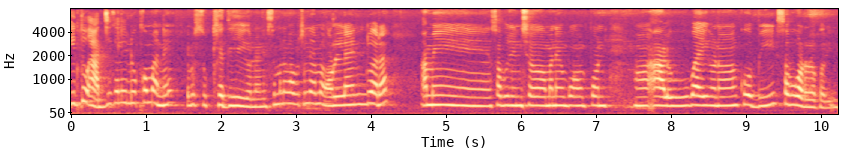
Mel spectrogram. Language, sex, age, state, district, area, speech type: Odia, female, 45-60, Odisha, Nayagarh, rural, spontaneous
